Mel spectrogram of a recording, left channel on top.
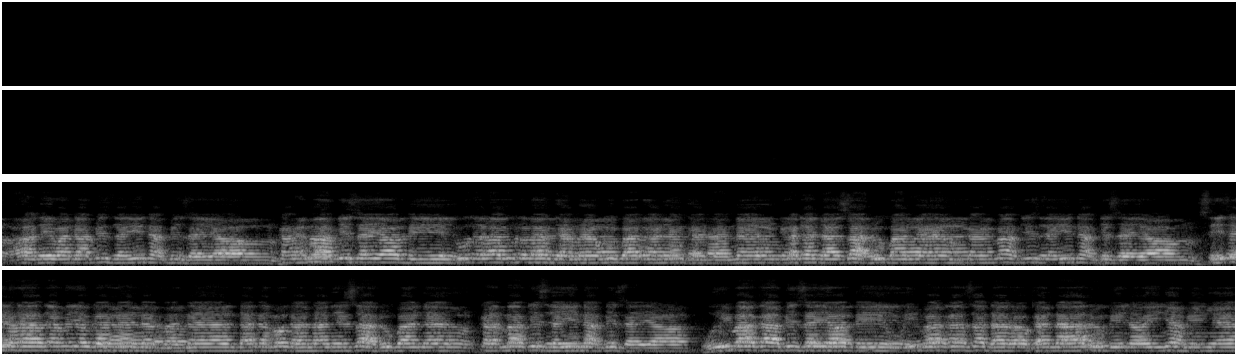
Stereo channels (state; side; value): silent; left; 60 dB below the other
